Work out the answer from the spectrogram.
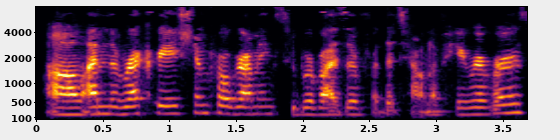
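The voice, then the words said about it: Voice sounds sick. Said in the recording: “Sorry about my voice. ... I've been sick for weeks.”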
